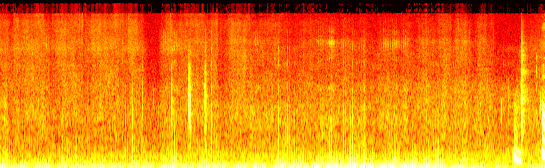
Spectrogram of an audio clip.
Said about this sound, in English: Oh, so many purrs. So many purrs.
